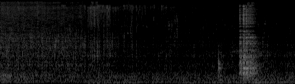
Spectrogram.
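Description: Water poured into a hot pan of fried poppy seeds sets off a sudden loud sizzling hiss near the end, rising out of quieter, steady frying and stirring sounds.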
